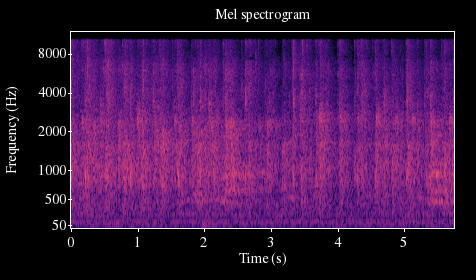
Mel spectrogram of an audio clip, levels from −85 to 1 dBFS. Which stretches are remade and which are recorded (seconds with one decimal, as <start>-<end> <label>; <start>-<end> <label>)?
0.0-5.8 remade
